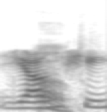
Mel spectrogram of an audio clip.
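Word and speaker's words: Jiangshi (僵尸): And I'm probably going to pronounce the name wrong, but I believe it's Jiangshi, that's what they call it? – Yeah, you got it. Jiangshi.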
